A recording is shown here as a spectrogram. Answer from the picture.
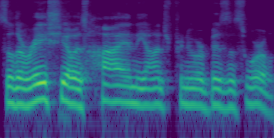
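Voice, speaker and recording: A plain, everyday voice at a fairly quick pace. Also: man. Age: 40s. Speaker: chiropractor and business founder. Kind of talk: podcast interview conversation. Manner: casual, conversational with fillers.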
